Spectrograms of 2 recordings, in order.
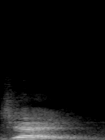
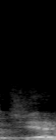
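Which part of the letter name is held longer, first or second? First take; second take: first; second. First: The opening ja part is held long. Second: The final ee part is held long. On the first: The speaker calls it right. "जौ के पास ही थोड़ा हमको रुकना है और ई के पास नहीं रुकना है" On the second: The speaker calls it wrong. "इसको जे नहीं पढ़ा जाता है"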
